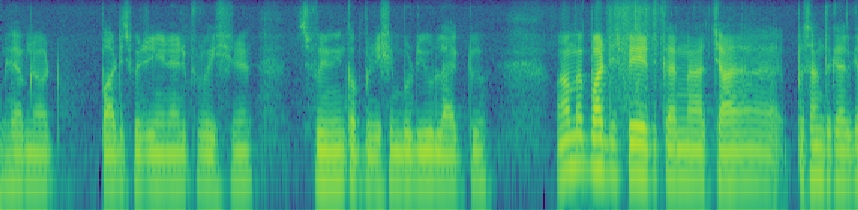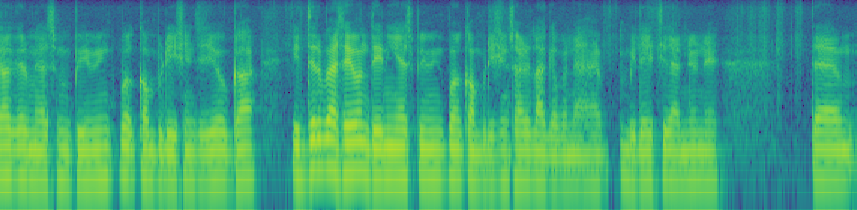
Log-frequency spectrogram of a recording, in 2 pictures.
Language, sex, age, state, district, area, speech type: Dogri, male, 30-45, Jammu and Kashmir, Kathua, rural, spontaneous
